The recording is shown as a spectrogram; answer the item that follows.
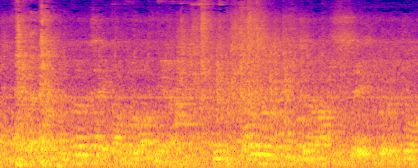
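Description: Indistinct background voices, mixed with the electronic sounds of a Fishin' Frenzy fruit machine spinning its reels on autoplay.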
